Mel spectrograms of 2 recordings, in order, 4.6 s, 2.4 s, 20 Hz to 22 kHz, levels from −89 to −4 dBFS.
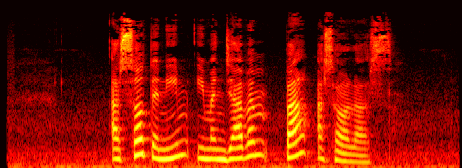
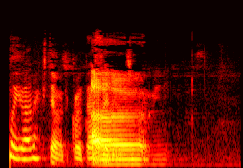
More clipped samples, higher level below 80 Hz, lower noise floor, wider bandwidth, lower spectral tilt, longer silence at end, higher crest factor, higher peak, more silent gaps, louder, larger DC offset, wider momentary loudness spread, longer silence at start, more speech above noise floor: neither; first, -48 dBFS vs -66 dBFS; second, -49 dBFS vs -58 dBFS; first, 16 kHz vs 10.5 kHz; second, -3 dB/octave vs -5.5 dB/octave; second, 0.1 s vs 0.8 s; about the same, 20 dB vs 22 dB; about the same, -6 dBFS vs -4 dBFS; neither; about the same, -23 LUFS vs -24 LUFS; neither; about the same, 12 LU vs 11 LU; about the same, 0.1 s vs 0.1 s; second, 25 dB vs 34 dB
